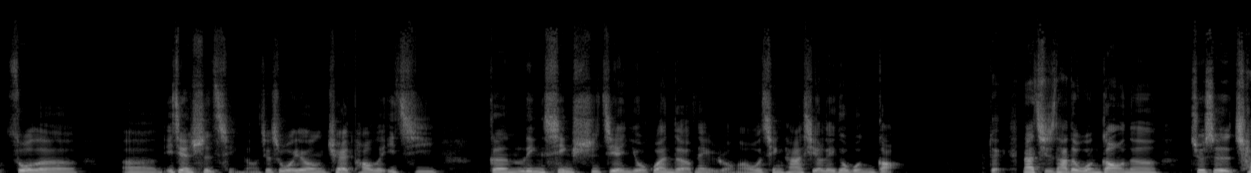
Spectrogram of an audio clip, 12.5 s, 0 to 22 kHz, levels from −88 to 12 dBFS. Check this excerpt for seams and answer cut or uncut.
cut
